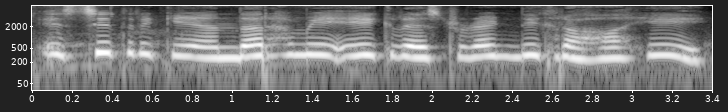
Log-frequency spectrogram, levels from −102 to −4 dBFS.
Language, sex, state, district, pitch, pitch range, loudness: Hindi, female, Madhya Pradesh, Bhopal, 300 Hz, 280-325 Hz, -15 LUFS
